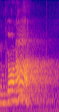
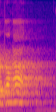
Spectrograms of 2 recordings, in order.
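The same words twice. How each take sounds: First: Slow Pittsburgh "out", said as "aht"; higher, drawn-out Pittsburgh accent. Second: Said in the usual way. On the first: Retold or imitated. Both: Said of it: "drop the Pittsburgh accent".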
